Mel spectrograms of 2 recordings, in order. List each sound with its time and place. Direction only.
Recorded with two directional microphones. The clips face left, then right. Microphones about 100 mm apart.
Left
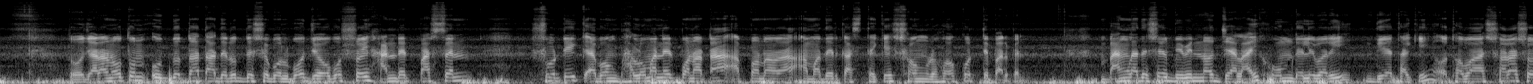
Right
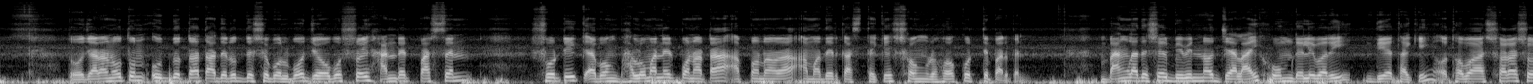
0.7 s speech: 35° right (ahead or behind)
11.3 s speech: 60° right (ahead or behind)
12.0 s speech: 50° right (ahead or behind)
